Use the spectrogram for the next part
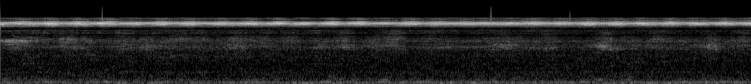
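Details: Night-time cricket chorus forming a continuous piercing trill at constant pitch, overlaid by soft, wavering lower chirps that come and go.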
